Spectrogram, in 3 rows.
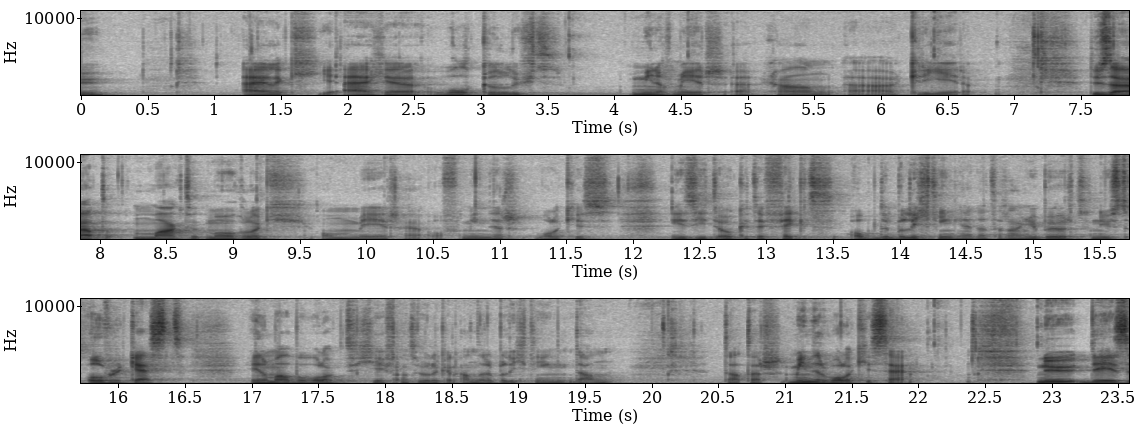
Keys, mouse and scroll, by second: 4.5-7.1 drag, 9.1-22.4 drag, 22.8 click.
